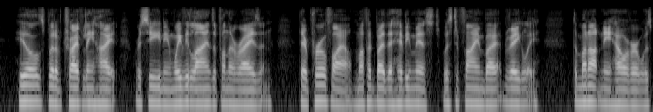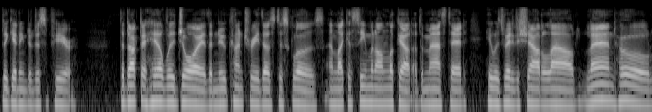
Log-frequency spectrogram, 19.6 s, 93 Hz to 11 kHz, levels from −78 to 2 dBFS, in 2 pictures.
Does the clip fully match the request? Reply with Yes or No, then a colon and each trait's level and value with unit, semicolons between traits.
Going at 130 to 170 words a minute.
No: average, 180 wpm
